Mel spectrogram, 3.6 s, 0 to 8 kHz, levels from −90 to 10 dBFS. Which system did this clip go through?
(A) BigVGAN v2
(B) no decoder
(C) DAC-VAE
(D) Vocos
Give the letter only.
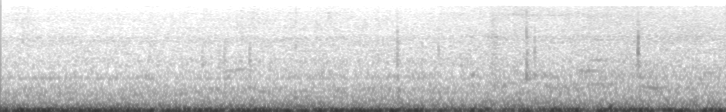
A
